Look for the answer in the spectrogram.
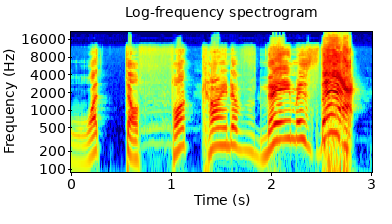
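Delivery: genuinely mad, loud, rising angry rant. Reacting to a name just heard: mad. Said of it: "you sound so mad right now".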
